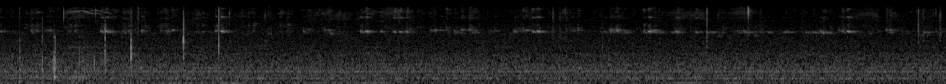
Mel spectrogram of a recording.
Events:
0.0s-9.4s: mechanisms
9.3s-9.4s: generic impact sounds

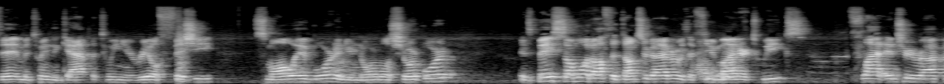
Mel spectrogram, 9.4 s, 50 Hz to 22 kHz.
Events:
0.0s-2.2s: man speaking
0.0s-9.4s: mechanisms
1.8s-1.9s: generic impact sounds
2.2s-2.7s: surface contact
2.6s-4.7s: man speaking
5.3s-8.2s: man speaking
6.9s-7.4s: speech babble
7.5s-8.5s: speech babble
8.6s-9.4s: man speaking

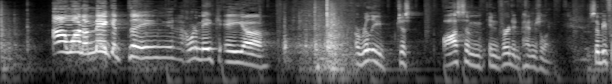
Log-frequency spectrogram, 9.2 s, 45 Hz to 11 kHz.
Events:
0.0s-0.4s: generic impact sounds
0.0s-9.1s: background noise
0.8s-1.8s: man speaking
1.9s-4.0s: man speaking
4.1s-5.2s: generic impact sounds
5.3s-5.8s: man speaking
5.7s-9.1s: music
6.0s-6.3s: man speaking
6.4s-6.5s: generic impact sounds
6.6s-8.3s: man speaking
8.4s-8.9s: breathing

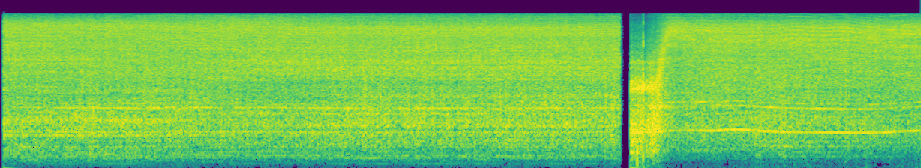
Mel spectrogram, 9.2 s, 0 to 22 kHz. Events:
0.0s-6.2s: sawing
6.3s-9.2s: sawing

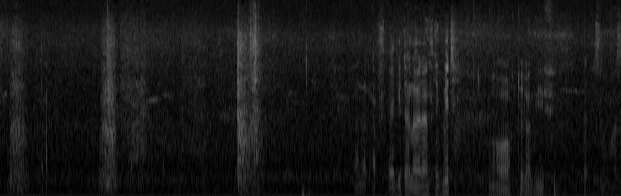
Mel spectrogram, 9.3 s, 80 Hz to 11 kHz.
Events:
0.0s-0.5s: generic impact sounds
0.0s-9.3s: buzz
0.5s-0.7s: walk
1.4s-1.8s: generic impact sounds
1.8s-2.2s: steam
1.8s-2.2s: walk
2.1s-2.6s: bird call
3.5s-3.9s: generic impact sounds
4.2s-5.6s: bird call
4.5s-4.7s: generic impact sounds
5.2s-6.9s: male speech
7.2s-8.3s: male speech
8.1s-8.4s: generic impact sounds
8.4s-8.8s: bird call
9.1s-9.1s: male speech

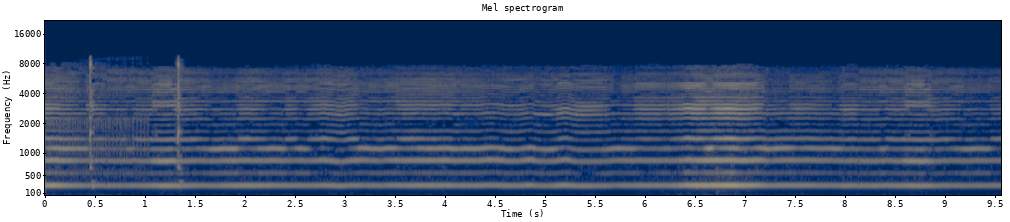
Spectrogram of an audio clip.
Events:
0.0s-9.5s: buzz
1.3s-1.4s: tick

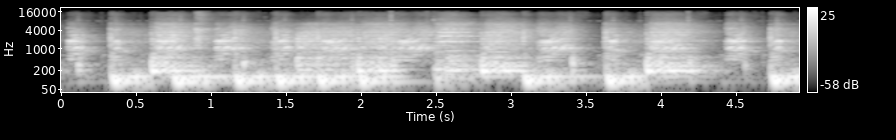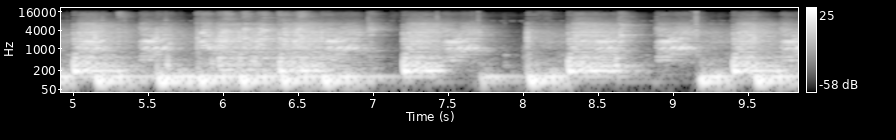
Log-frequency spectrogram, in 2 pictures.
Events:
0.0s-9.8s: music

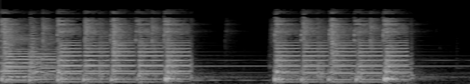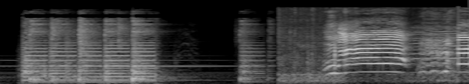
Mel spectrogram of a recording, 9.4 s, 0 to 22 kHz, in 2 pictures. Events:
0.0s-7.5s: music
7.5s-7.9s: bird call
7.5s-9.3s: mechanisms
7.9s-9.3s: bleat
8.0s-8.1s: tick

